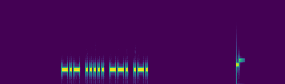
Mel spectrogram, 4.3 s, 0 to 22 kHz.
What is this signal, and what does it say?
Morse code, heard as a keyed tone, about 40 wpm, 700 Hz. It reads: K5GR
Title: USA Call Signs - 4x Character Spacing - 40wpm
